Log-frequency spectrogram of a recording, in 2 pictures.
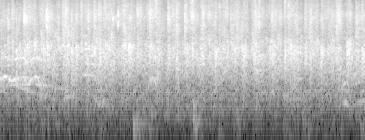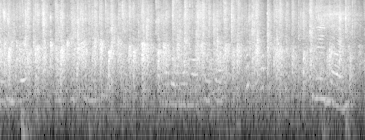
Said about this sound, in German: Und ich freue mich sehr, dass sie da ist. Einen riesigen Applaus für Lisa Feller.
